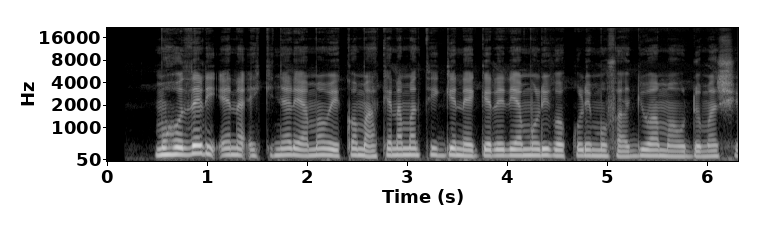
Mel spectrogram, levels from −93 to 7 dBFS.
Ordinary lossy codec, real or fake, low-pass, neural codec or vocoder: none; real; none; none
